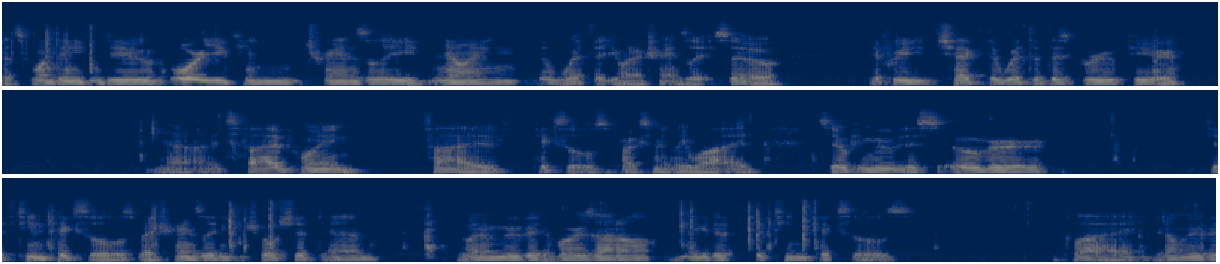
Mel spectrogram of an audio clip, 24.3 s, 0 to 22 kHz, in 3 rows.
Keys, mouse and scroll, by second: 0.4 ctrl+z, 1.4-16.3 drag, 17.8 ctrl+shift+m, 20.0 click, 21.3 KP_1, 23.1-24.3 drag.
